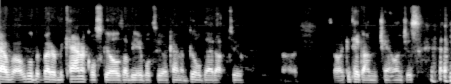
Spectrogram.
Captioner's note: laughs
